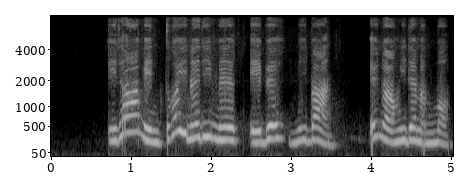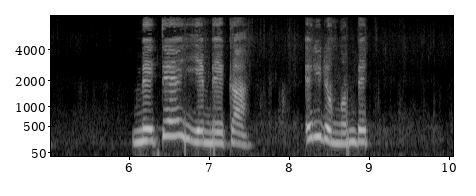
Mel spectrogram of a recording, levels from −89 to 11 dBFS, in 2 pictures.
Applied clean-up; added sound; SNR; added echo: neural separator model SepFormer DNS4.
